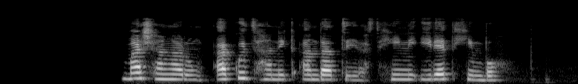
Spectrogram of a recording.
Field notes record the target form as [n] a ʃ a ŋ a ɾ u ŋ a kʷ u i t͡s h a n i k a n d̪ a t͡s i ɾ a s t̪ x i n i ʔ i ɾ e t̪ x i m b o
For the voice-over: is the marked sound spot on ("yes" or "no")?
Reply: no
